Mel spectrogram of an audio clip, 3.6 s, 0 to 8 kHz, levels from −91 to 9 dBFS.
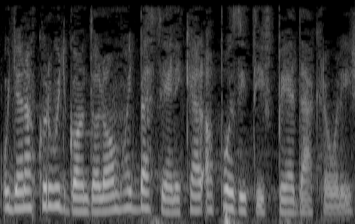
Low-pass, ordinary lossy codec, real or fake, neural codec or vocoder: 7.2 kHz; none; real; none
